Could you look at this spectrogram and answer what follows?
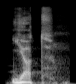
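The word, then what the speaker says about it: Jahr: ईदा ईदा ईदा अक्षर यत यत यत पढ़ते समय इस अक्षर का उच्चारण ध्वनि की तरह होता है य ये ये या का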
